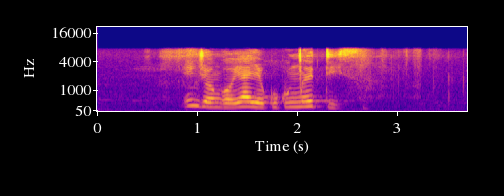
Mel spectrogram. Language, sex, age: Xhosa, female, 20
